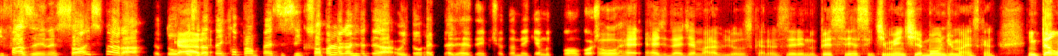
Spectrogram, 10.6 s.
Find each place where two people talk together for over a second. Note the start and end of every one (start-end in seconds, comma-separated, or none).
none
